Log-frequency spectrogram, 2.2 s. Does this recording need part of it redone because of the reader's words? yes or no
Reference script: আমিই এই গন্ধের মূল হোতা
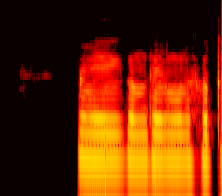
no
